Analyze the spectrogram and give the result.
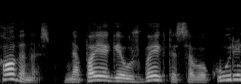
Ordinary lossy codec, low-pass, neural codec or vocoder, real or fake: Opus, 16 kbps; 7.2 kHz; none; real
